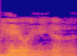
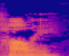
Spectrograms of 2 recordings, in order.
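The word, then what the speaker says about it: Halley: it's or edmond holly sometimes called haley haley's comment that's generally the way it's called in the united states but it's most likely pronounced holly a short period comment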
